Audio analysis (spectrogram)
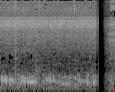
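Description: Madras pigeons, a house-kept breed, coo in low repeated throaty pulses throughout, fairly close, with a brief dropout near the end and no talking.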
